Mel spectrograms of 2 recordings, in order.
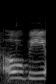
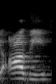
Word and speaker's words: Obby: of my mega fun Obie Obby sorry sorry I realized I realized I said it wrong as soon as I said it Obby here on Roblox okay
